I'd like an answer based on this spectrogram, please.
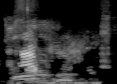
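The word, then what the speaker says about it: December: টি same ই আর ডিসেম্বর ডিসেম্বর শেষের র টা উচ্চারণ করবো না শেষের র টা উচ্চারণ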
